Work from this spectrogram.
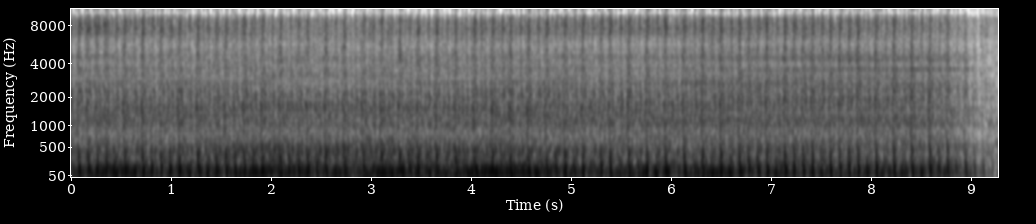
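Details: Honda GX160 single-cylinder on a Logic MSC120 sweeper after a full service, including the air filter and a new spring: steady, even putter with no clacking; running much better, normal.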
